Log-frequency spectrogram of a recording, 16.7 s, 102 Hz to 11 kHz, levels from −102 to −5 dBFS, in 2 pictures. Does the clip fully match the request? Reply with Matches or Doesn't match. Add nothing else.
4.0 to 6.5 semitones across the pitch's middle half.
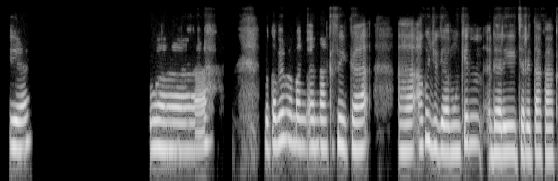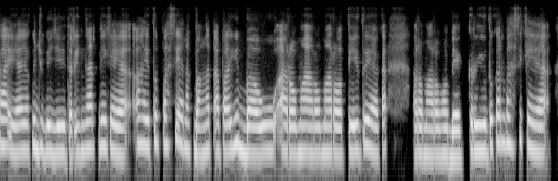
Doesn't match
